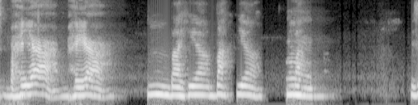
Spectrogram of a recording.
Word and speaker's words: Bhaya: Yeah, we chant Etena Satchavajena Bhaya Bhaya Bhaya. So Bhaya Upasamentu Te. We still don't drag the Bhaya. It's Bhaya Bhaya.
